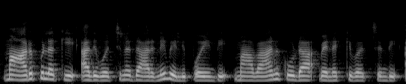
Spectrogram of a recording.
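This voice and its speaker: A woman narrating a first-person story in a soft, steady reading voice. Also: mid-range voice. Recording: slightly dull lo-fi audio.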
